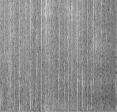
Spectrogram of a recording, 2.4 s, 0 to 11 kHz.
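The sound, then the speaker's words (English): Hooves of a horse galloping away through scrubby bushes about 25 miles from London: a brief, quiet run of quick, uneven hoofbeats over soft ground. “Nix, is watching his most recent victim gallop away through the scrubby bushes”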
